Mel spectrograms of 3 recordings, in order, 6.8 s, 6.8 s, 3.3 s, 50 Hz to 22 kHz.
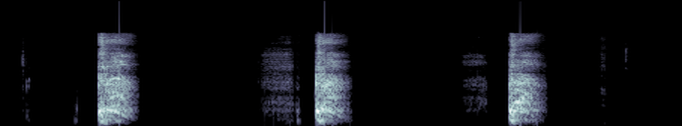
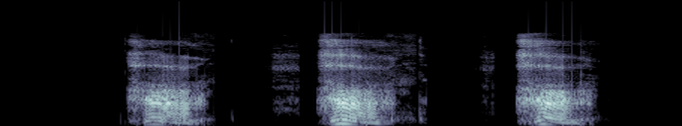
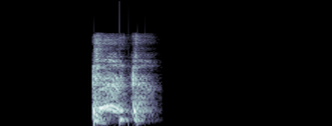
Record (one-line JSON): {"three_cough_length": "6.8 s", "three_cough_amplitude": 31079, "three_cough_signal_mean_std_ratio": 0.27, "exhalation_length": "6.8 s", "exhalation_amplitude": 23396, "exhalation_signal_mean_std_ratio": 0.4, "cough_length": "3.3 s", "cough_amplitude": 30234, "cough_signal_mean_std_ratio": 0.31, "survey_phase": "beta (2021-08-13 to 2022-03-07)", "age": "65+", "gender": "Male", "wearing_mask": "No", "symptom_none": true, "smoker_status": "Never smoked", "respiratory_condition_asthma": false, "respiratory_condition_other": false, "recruitment_source": "REACT", "submission_delay": "4 days", "covid_test_result": "Negative", "covid_test_method": "RT-qPCR"}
